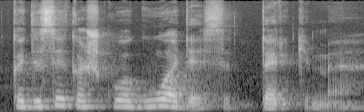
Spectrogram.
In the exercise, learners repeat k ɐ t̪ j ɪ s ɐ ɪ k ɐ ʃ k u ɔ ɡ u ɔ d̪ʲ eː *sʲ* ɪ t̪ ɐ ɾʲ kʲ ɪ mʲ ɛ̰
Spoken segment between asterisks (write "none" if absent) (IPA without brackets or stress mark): sʲ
